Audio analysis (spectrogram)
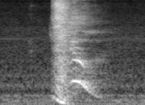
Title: A video of me sneezing #sneeze #blessyou #ahchoo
